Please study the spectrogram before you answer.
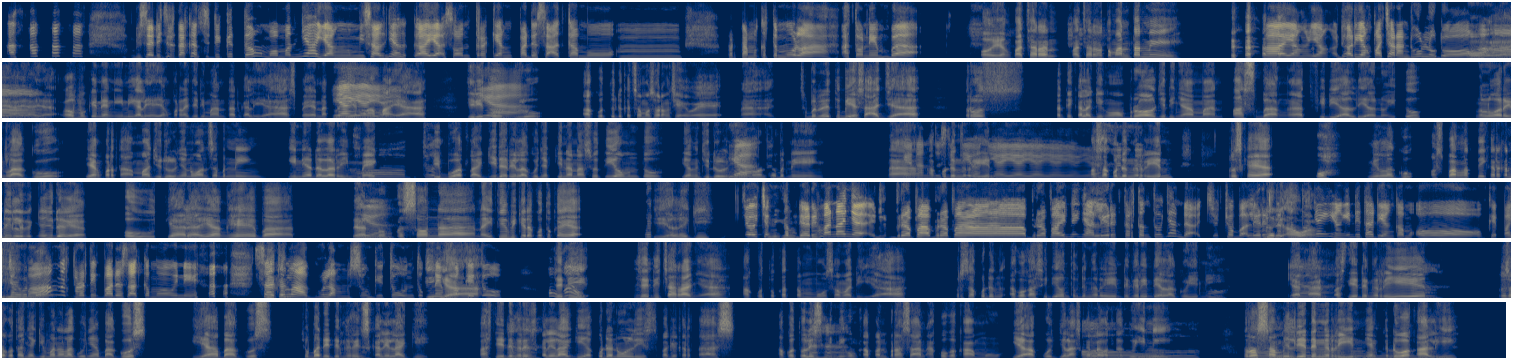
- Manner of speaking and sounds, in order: laugh; in English: "soundtrack"; laugh; in English: "remake"; laugh; singing: "oh tiada yang hebat, dan mempesona"; laugh; drawn out: "oh"
- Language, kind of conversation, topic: Indonesian, podcast, Pernahkah ada lagu yang jadi lagu tema hubunganmu, dan bagaimana ceritanya?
